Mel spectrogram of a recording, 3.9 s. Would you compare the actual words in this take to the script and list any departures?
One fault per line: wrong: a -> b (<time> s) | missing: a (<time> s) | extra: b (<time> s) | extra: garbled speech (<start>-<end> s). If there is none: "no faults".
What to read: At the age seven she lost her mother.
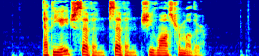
extra: seven (1.6 s)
